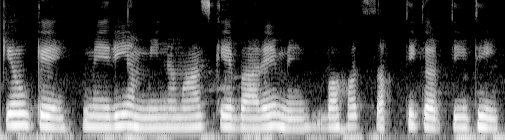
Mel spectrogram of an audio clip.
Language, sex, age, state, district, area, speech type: Urdu, female, 18-30, Maharashtra, Nashik, urban, spontaneous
